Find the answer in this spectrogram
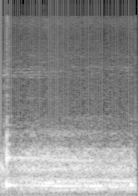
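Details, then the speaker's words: Wheeze as a lung auscultation teaching example: a steady, musical, continuous whistling tone over one breath, from narrowed airways. "wheezing keyboard here is musical it's a continuous sound because it's hurt for a longer duration during breathing think wheeze whistle like a musical"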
